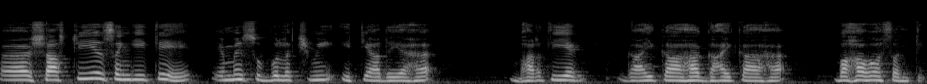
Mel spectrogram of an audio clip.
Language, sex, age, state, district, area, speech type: Sanskrit, male, 60+, Karnataka, Mysore, urban, spontaneous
